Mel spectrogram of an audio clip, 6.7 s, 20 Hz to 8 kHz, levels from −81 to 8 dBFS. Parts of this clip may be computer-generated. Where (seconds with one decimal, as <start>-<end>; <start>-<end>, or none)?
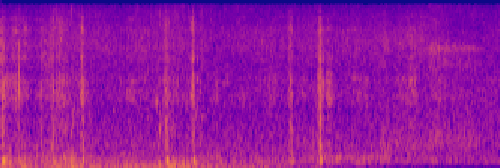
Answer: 0.6-1.1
